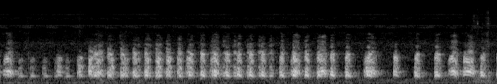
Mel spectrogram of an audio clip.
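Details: Lure recording of frogs for night trapping: a steady stream of quick, rattling croaks repeated several times a second, with overlapping voices throughout.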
